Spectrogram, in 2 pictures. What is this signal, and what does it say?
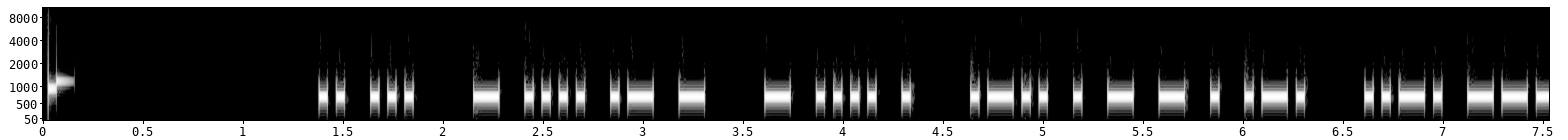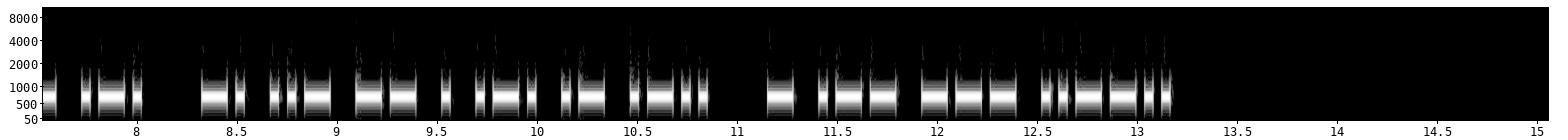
Morse code, heard as a keyed tone, about 28 wpm, 700 Hz. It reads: IS THAT THE LETTER FOR NUMERAL TWO?
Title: Sentences from Top 1000 Words - Review Part 2 - 28wpm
